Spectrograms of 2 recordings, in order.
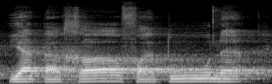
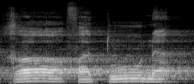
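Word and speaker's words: يَتَخَافَتُونَ: Yatakhafatuna. Yatakhafatuna. Kho fatuna. Kho dengan tu sama panjangnya. Kenapa k dibaca panjang? Karena fathah bertemu dengan alif. Kenapa tu dibaca panjang? Karena doma bertemu dengan wau su sukun.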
